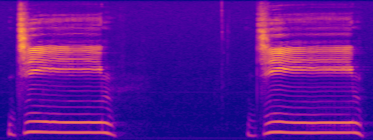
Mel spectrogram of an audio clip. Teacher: زبان کے درمیان اور تالو کے درمیان سے ادا ہوتا ہے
